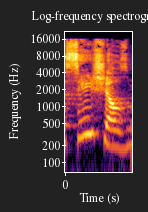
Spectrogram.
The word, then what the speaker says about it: Seychelles: That place, what was it, in the Cayman Islands or the Seychelles? Is that how you pronounce that? – Yes. – Seychelles? – Yes.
